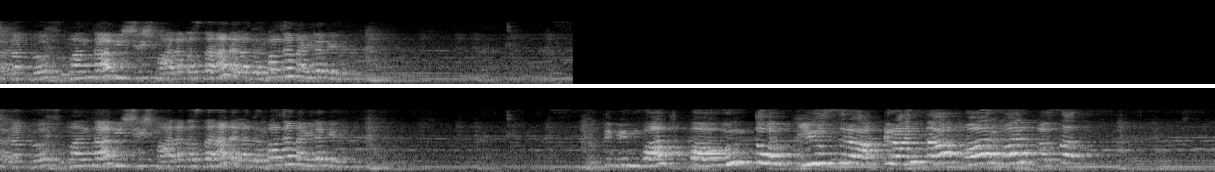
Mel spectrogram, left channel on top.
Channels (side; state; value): left; drops out; at 5.8 s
